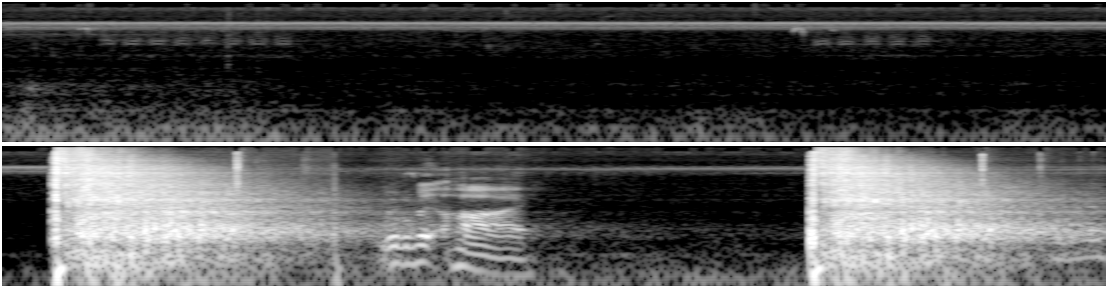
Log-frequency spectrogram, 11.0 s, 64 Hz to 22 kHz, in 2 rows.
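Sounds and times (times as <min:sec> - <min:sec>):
loud pistol shot: 0:05.8 - 0:07.5, 0:09.6 - 0:11.0.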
